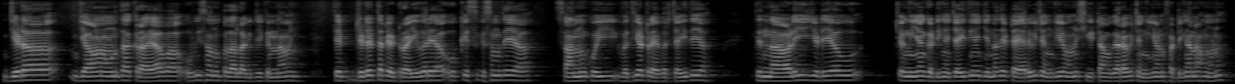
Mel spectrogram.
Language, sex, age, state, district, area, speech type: Punjabi, male, 45-60, Punjab, Tarn Taran, rural, spontaneous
